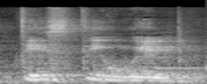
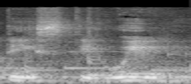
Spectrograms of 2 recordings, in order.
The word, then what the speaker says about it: Tixtihuil: El famoso Tistihuil, así se llama, Tistihuil. Es un poco difícil de pronunciar, ahí se lo voy a dejar en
